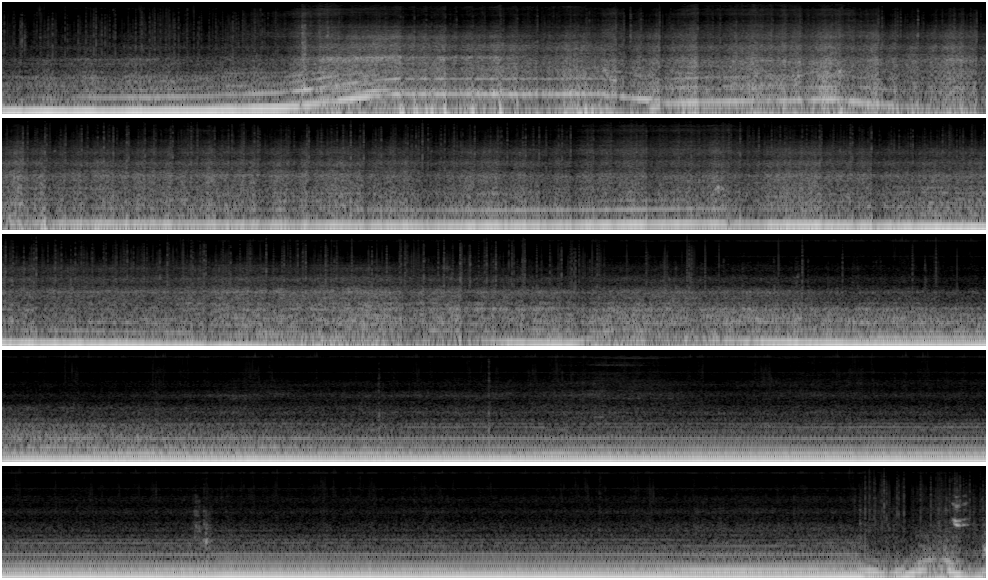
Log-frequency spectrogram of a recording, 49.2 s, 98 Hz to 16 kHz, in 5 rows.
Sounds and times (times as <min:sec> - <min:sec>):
Car: 0:00.0 - 0:49.2
Outside, urban or manmade: 0:00.0 - 0:49.2.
